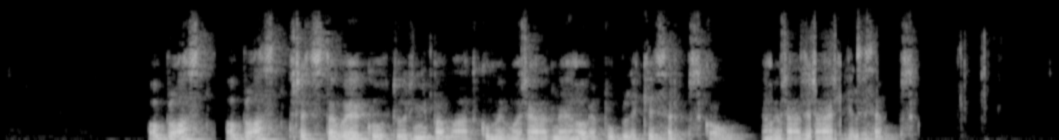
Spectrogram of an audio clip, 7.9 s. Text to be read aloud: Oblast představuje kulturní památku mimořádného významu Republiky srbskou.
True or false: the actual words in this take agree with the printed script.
false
